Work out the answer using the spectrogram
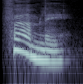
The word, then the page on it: firmly: British English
